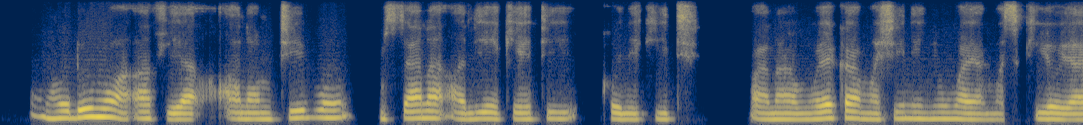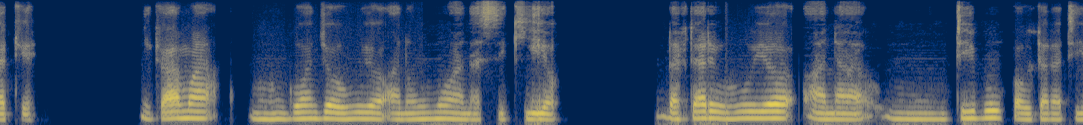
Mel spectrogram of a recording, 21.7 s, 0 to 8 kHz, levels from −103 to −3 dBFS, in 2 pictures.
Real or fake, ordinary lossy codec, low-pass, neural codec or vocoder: fake; Opus, 16 kbps; 7.2 kHz; codec, 16 kHz, 4 kbps, FunCodec, trained on LibriTTS, 50 frames a second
